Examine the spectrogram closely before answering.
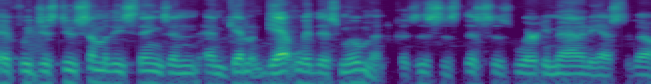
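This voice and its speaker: Dry and close with no echo, a normal speaking voice moves at a fairly quick pace. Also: man. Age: 50s. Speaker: record label owner. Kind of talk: panel discussion.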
